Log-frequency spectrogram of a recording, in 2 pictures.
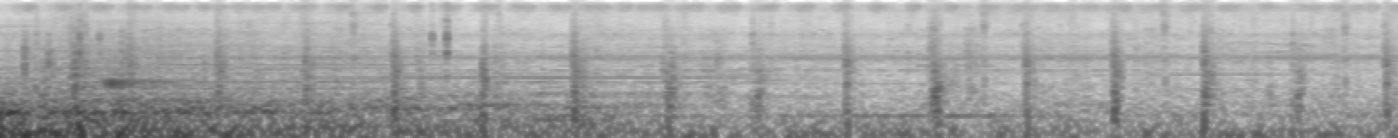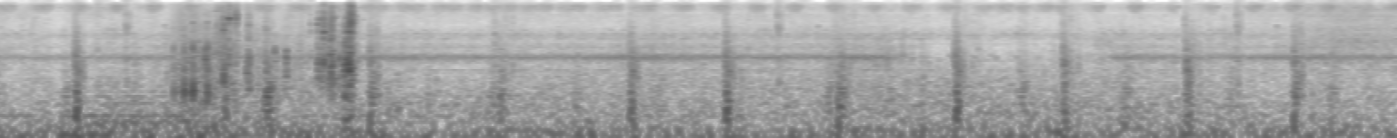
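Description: Footsteps crunch steadily on loose gravel.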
